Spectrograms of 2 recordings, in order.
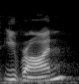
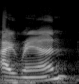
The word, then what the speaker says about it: Iran: I do say this, I do have a rule, it's Iran, okay? It's not Iran. And I remember I tweeted a while back, I was like, if you don't know how to pronounce Iran right, you don't get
